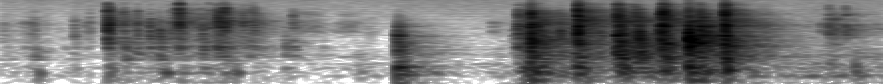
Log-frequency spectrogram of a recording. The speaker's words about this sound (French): Il entrebâille la porte et voit Charles prendre de l'argent. Le grand-père referme la porte.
